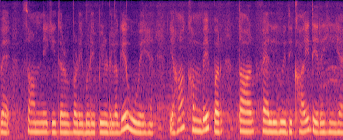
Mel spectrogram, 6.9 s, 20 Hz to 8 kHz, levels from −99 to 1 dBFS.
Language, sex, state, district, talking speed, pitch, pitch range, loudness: Hindi, female, Bihar, Madhepura, 165 wpm, 200 Hz, 195-215 Hz, -16 LUFS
